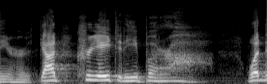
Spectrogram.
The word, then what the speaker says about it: bara: When you look at the word that is used, the Hebrew word for create used here is the word bara, B-A-R-A, bara. And you have to say it like that because it's a powerful word.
